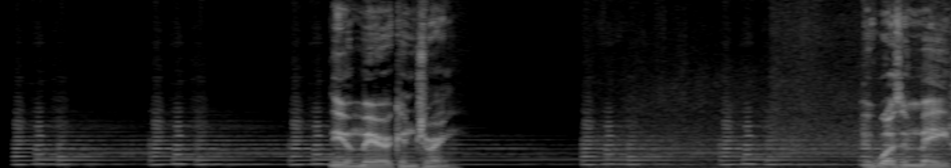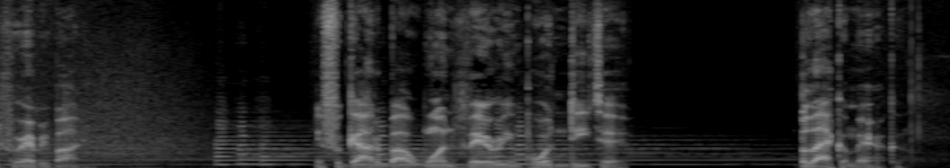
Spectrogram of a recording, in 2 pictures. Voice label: Commercial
